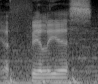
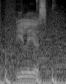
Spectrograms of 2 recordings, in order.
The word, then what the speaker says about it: Aphelios: You can be very aggressive, and Aphelios, fantastic. Or Aphelios, I think, is the correct pronunciation. I keep saying it wrong, I think, but I'm excited to see that because he's got a lot of follow.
